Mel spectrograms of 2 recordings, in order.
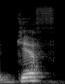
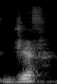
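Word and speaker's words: giff: the astral elf autonome the GIF it's not pronounced Jiff uh the hadozi plasmoid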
